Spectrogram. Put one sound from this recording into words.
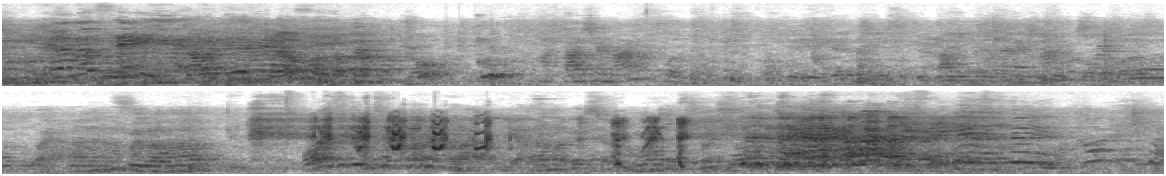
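A young woman talks and laughs with animation nearby.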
